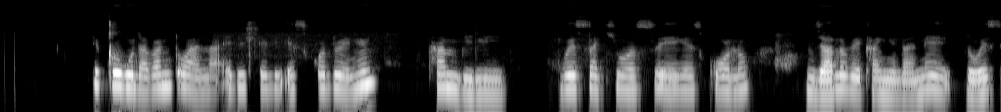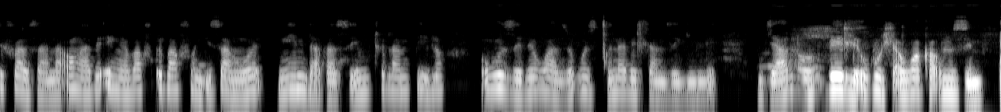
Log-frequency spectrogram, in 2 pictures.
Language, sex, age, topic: North Ndebele, female, 25-35, education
